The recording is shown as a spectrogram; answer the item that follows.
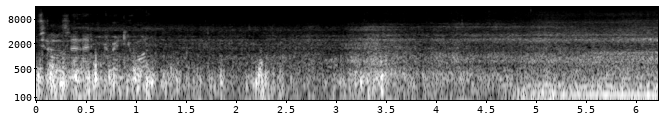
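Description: Outdoor wind on the microphone with indistinct voices in the first half. A steady low engine hum builds toward the end.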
